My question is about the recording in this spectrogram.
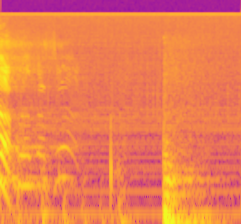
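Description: Intro sound effects: the echoing tail of a processed voice-over dies away over a steady low hum, then a deep bass boom hits about one and a half seconds in.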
